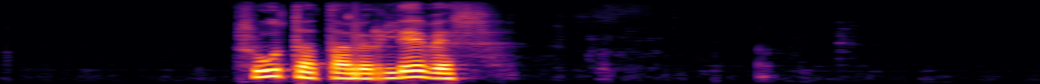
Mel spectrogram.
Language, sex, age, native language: Icelandic, female, 40-49, Icelandic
